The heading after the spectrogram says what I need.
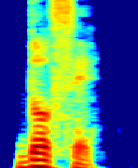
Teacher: The 'o' makes a really short sound here and the c is making the ‘th’ sound again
